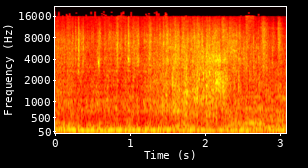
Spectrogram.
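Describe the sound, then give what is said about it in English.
A motorcycle engine rumbles steadily at idle after its choke is pulled and key turned, giving a loud, deep, even throb that holds without pause throughout. “He reached to the right side of the bike, pulled the choke lever toward him, and turned the key.”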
